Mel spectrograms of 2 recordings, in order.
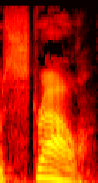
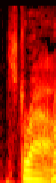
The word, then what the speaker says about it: Strau: Yeah, I learned it. Andrew Strau. – Strau. – Rhymes with wow.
